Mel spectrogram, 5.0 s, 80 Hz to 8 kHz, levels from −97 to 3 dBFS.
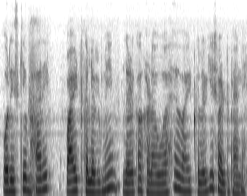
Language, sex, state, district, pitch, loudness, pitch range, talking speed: Hindi, male, Punjab, Pathankot, 165 Hz, -18 LUFS, 150-185 Hz, 195 wpm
